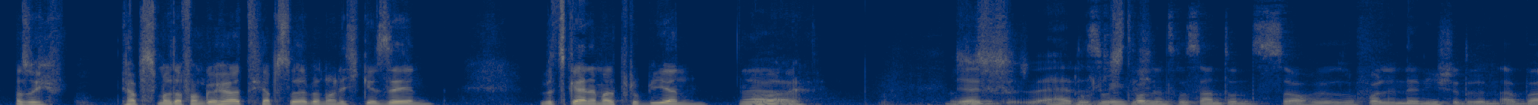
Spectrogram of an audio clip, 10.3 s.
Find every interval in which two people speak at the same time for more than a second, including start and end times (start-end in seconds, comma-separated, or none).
6.4-7.7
